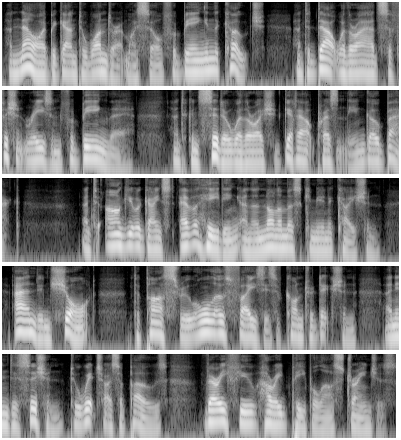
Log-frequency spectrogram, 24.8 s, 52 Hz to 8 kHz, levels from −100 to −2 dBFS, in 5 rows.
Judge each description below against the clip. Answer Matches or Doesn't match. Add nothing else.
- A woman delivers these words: Doesn't match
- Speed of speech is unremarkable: Matches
